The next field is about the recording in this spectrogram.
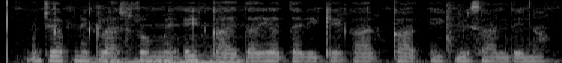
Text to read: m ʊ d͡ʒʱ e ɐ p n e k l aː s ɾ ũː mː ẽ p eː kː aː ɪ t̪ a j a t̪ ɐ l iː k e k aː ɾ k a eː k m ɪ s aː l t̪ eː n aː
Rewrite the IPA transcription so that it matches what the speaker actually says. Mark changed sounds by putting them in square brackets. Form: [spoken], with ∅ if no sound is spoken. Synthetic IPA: m ʊ d͡ʒʱ e ɐ p n e k l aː s ɾ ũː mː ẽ [ʔ] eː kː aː ɪ [d̪] a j a t̪ ɐ [ɾ] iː k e k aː ɾ k a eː k m ɪ s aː l [d̪] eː n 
